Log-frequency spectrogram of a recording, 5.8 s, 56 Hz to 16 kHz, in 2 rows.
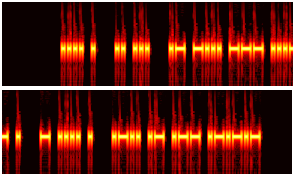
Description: Morse code, heard as a keyed tone, about 37 wpm, 700 Hz. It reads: HE IS ABOVE THE LAW.
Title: Sentences from Top 1000 Words - Review Part 3 - 40wpm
